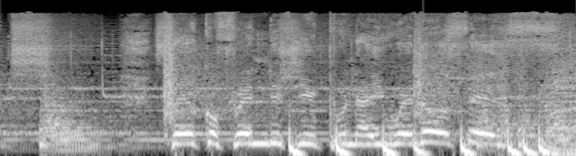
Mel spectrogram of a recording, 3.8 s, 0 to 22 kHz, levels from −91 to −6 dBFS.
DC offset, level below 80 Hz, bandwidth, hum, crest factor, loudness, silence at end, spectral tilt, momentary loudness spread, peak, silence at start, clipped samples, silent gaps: under 0.1%; -18 dBFS; 17 kHz; none; 12 dB; -12 LUFS; 0 s; -5 dB/octave; 10 LU; 0 dBFS; 0 s; under 0.1%; none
